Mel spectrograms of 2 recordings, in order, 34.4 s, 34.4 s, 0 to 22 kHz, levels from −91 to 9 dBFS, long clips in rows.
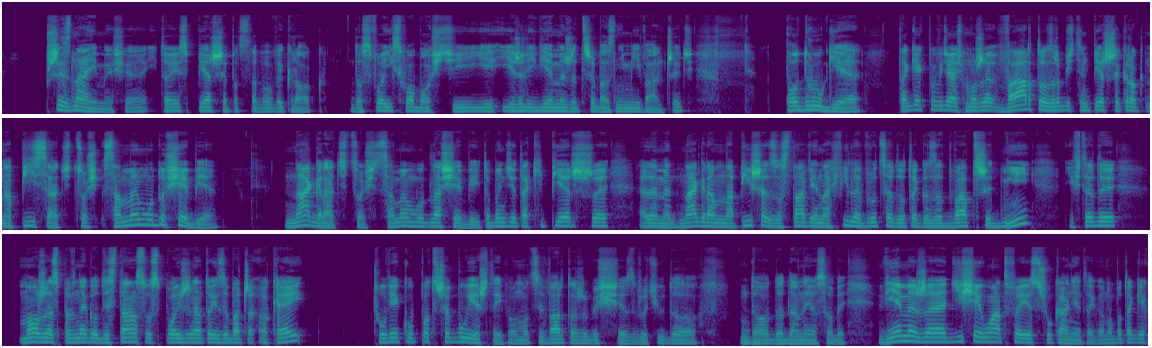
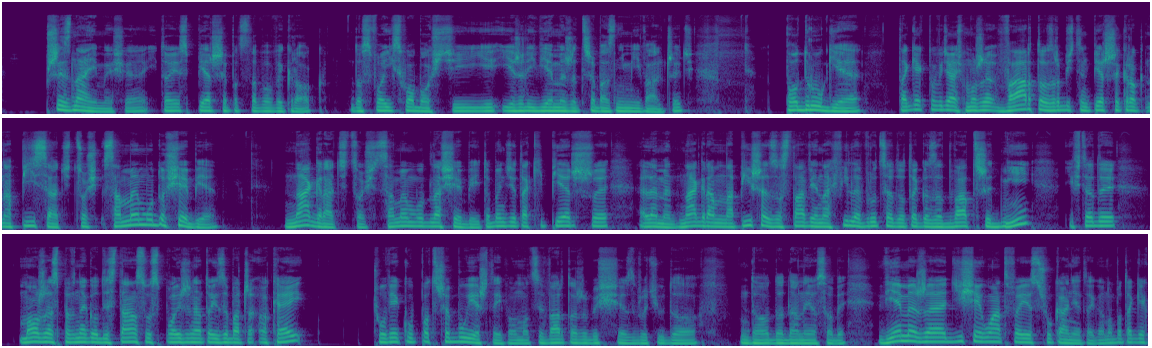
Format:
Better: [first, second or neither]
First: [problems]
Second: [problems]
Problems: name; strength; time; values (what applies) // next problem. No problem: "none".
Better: second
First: thin; somewhat; fading below 550 Hz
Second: none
